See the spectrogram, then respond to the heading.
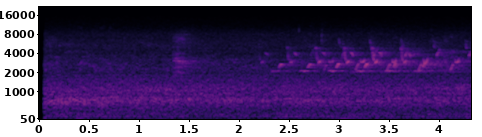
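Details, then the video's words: Male indigo bunting by a woodland track at Cape May meadows, New Jersey, USA, singing a quick run of high, sharp chirped notes in the second half, over a steady broad background hiss. "Indigo Bunting"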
